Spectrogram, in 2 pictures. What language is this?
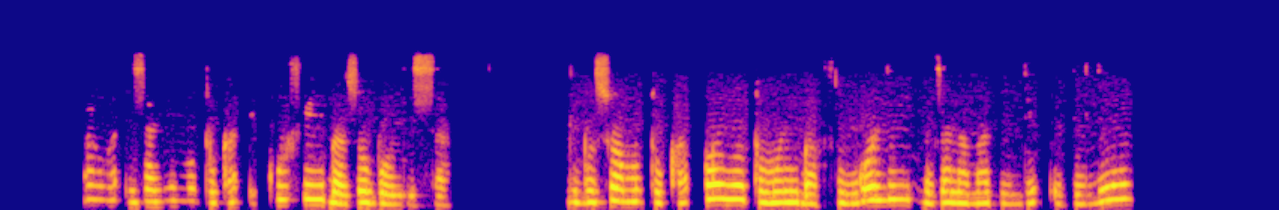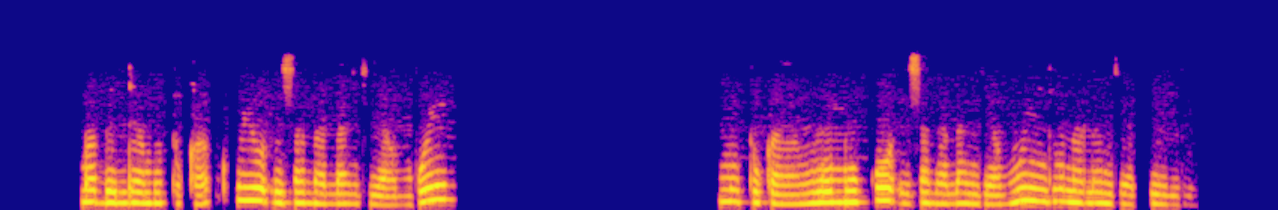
Lingala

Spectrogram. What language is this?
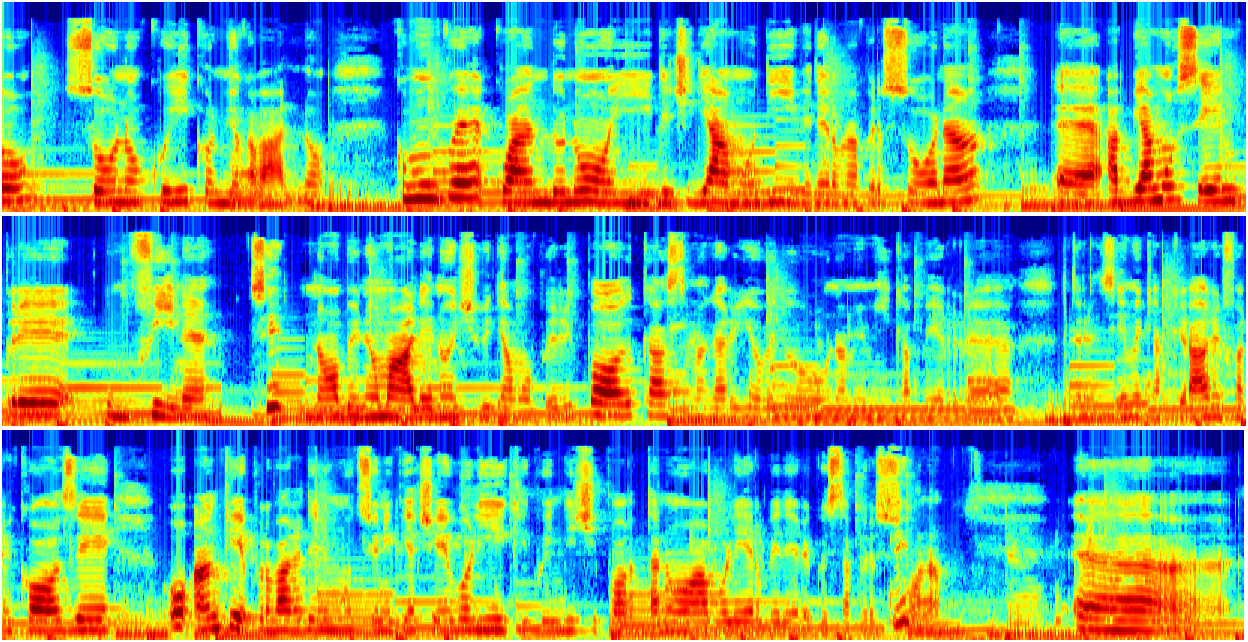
Italian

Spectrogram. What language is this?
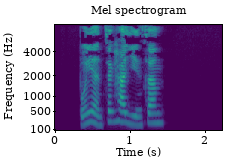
Cantonese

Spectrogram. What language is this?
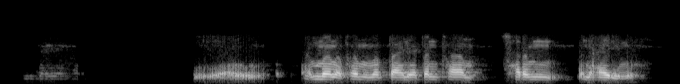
Manipuri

